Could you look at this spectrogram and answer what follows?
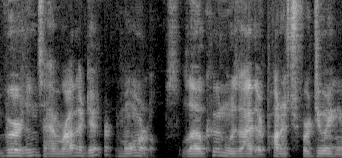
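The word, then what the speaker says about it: Laocoön: Is an English diaeresis indicating that each of the two vowels should be sounded as separate syllables, so it's Laocoon rather than Laocoon, which is an umlaut.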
